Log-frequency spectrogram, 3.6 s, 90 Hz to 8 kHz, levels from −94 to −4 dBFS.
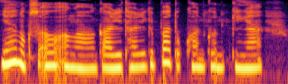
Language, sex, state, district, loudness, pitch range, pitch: Garo, female, Meghalaya, West Garo Hills, -14 LUFS, 215-245 Hz, 225 Hz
